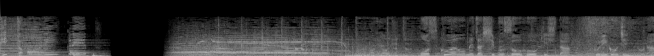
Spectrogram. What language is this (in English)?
Japanese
